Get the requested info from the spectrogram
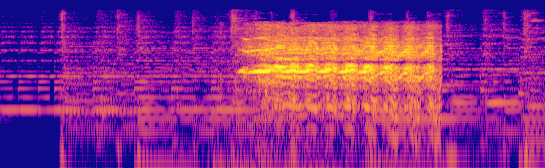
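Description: A horse whinnying once, about two seconds in, for about a second and a half, with a wavering call that falls away at the end. Background music plays throughout.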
